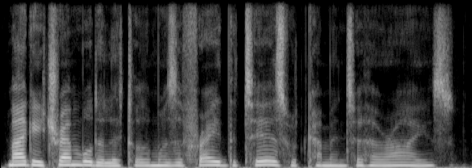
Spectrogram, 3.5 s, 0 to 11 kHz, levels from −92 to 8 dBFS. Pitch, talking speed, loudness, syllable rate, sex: 205 Hz, 235 wpm, -19 LUFS, 5.7 syllables/s, female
